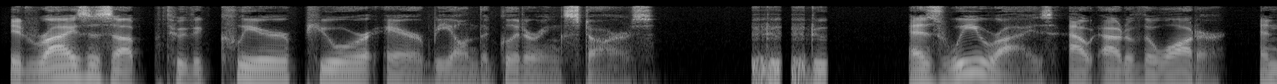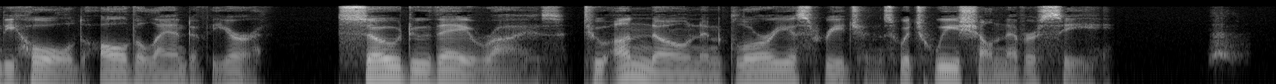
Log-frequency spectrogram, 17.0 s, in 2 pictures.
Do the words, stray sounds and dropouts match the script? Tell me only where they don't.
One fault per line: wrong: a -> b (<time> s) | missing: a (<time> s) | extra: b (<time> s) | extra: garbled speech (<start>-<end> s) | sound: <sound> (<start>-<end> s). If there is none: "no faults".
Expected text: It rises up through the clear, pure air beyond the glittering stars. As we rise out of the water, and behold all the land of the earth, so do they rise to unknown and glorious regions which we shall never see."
sound: laugh (5.0-5.5 s)
extra: out (7.3 s)
sound: bark (16.6-16.9 s)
